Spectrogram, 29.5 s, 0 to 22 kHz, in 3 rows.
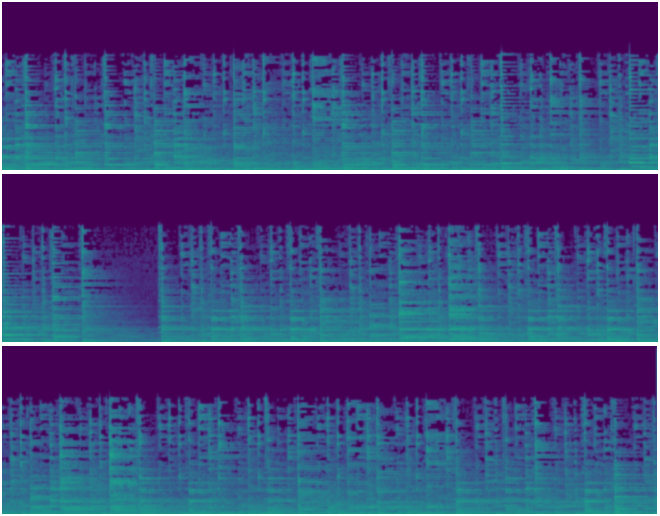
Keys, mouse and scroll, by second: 0.6 shift+a, 4.4 click, 5.2 click, 8.3 right click, 9.1 right click, 10.0 click, 12.5 click, 13.3 click, 14.3 click, 15.5 s, 20.8 middle click, 22.9 Tab, 24.1 click, 25.1 right click, 25.6 middle click, 27.6 shift+right click, 29.1 i.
